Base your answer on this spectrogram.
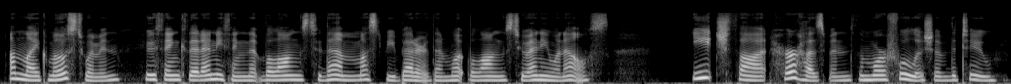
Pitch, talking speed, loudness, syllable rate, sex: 205 Hz, 165 wpm, -18 LUFS, 4.9 syllables/s, female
